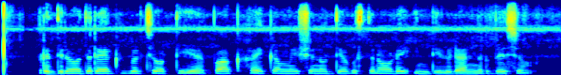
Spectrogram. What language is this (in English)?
Malayalam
